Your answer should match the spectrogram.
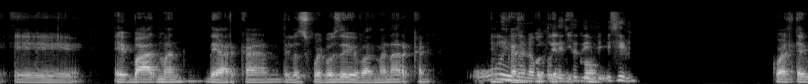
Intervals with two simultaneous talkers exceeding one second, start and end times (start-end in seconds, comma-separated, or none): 4.9-6.1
